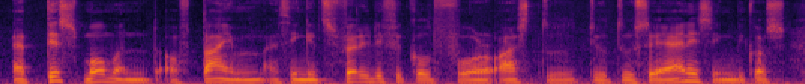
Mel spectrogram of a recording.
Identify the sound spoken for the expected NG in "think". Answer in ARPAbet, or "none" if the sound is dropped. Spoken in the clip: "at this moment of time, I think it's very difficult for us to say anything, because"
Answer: NG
